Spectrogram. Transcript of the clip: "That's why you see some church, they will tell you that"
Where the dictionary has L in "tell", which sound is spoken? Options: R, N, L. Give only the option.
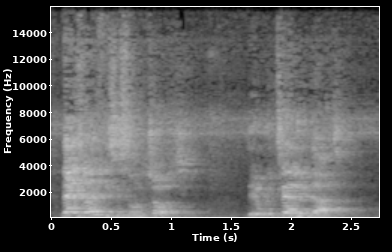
L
